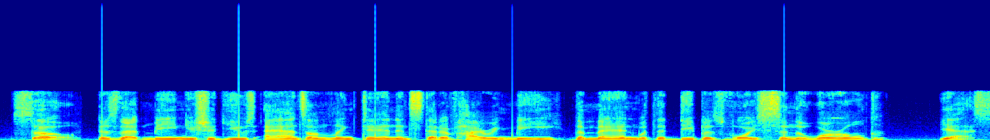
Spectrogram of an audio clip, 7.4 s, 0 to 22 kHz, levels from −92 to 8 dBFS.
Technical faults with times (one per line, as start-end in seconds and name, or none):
0.76-6.90 periodic USB or driver dropouts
